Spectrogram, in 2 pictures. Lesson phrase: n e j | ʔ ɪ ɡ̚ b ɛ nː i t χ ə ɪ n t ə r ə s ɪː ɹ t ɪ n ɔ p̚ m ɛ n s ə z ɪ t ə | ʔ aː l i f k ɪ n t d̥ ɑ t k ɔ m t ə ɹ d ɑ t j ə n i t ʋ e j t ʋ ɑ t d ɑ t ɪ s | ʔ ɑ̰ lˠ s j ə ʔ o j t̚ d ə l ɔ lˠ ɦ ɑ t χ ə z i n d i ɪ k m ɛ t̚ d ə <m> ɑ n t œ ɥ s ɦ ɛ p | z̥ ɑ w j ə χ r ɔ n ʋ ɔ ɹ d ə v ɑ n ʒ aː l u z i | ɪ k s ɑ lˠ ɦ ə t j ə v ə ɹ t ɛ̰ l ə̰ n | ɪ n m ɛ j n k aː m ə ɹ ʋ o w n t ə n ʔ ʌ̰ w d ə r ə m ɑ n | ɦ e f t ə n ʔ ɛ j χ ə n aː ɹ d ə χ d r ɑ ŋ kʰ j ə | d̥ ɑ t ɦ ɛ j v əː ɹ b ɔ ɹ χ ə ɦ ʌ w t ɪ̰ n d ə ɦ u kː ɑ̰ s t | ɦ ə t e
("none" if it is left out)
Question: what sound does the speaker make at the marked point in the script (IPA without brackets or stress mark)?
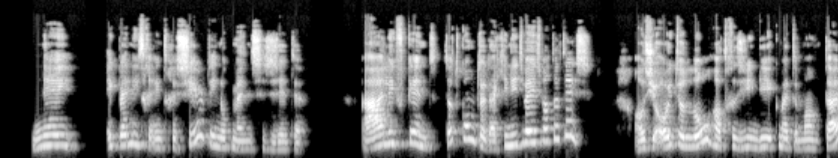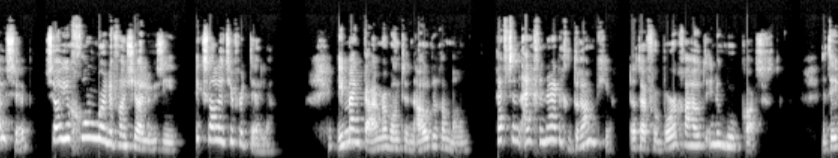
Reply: m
